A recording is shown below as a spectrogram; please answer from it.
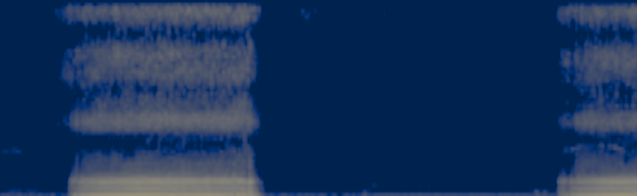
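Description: A Chihuahua snores loudly, each long rasping breath drawn out for over a second.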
